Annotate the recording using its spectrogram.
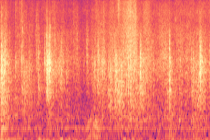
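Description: Large paper plan sheets rustling and crinkling as they are handled, in a few brief crackles over a low room hum.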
